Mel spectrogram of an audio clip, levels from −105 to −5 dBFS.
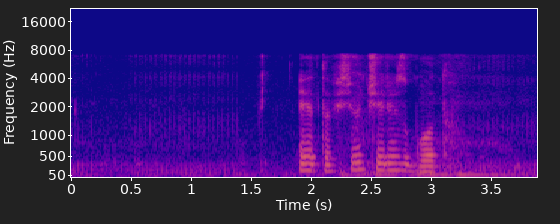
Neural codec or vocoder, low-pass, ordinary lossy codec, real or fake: none; 7.2 kHz; none; real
